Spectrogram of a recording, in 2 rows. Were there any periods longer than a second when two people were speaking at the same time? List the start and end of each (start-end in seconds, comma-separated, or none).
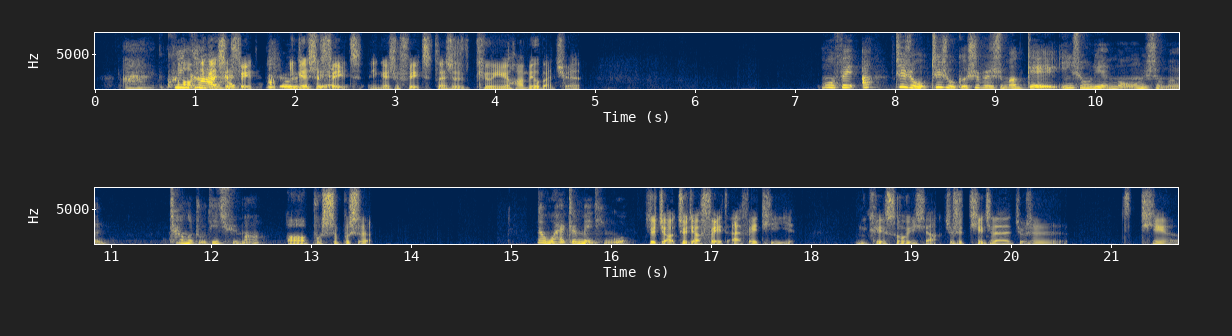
0.8-2.5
